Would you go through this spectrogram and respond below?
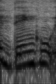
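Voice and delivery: dengue said as "DENG-goo"; wrong dengue. Shown as a demonstration. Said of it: "is not the right pronunciation".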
